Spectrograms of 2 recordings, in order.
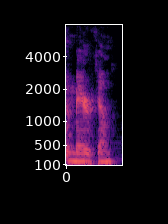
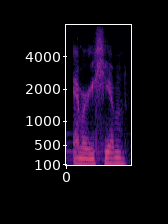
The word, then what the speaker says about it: Americium: It showed that we were out of Americum. Oh. And I was like, that might be an issue, but no, it's just a one-time thing. Actually, it's pronounced Americium.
